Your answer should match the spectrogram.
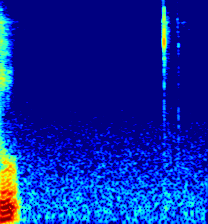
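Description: A computer mouse click: one short, sharp click with a fainter tick right after it, about one and a half seconds in.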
